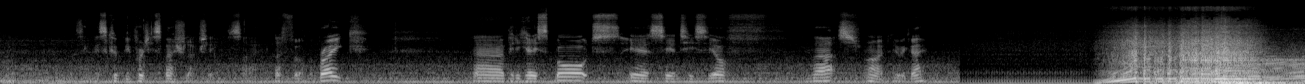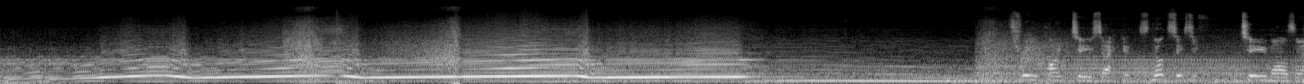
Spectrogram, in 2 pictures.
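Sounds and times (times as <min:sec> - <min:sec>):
sports car engine accelerating hard: 0:09.3 - 0:26.0.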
